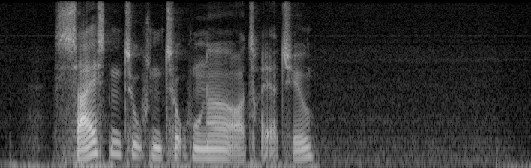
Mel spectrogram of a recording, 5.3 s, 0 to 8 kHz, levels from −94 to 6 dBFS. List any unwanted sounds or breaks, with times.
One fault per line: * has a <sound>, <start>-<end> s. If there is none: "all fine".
all fine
